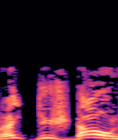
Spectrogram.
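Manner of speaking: loud, high, cartoon Austrian professor-style accent. Show listeners exactly how the crazy professor sounded, as a Dr. Fablianek impression. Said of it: "I imitate him".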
